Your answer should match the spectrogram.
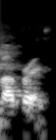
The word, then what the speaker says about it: Arbroath: Can I sidestep and ask you then about the Declaration of Arbroath? Have I pronounced that right? – That's right, yeah. And that's called the Declaration of Arbroath.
